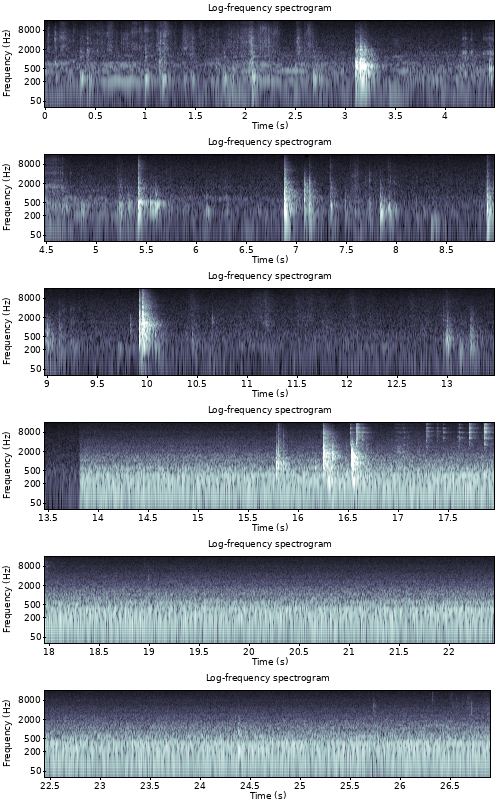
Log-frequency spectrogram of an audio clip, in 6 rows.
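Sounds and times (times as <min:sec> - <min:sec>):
kitchen utensils and dishes clicking: 0:16.3 - 0:18.1.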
